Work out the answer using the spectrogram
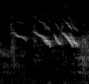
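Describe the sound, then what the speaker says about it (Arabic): Chickens clucking close by, a short run of bright, rising and falling calls in quick succession, with no talk over them. "هن 6 فوق ترى مال دجاج"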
